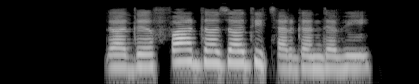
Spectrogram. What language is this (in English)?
Pashto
